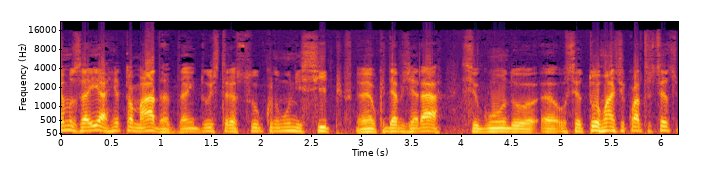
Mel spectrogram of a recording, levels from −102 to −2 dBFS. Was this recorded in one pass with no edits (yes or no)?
no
